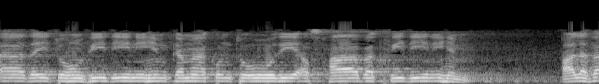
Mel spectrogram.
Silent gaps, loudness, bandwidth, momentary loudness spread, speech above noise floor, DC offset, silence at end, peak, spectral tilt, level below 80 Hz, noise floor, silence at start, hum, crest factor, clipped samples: none; -11 LUFS; 6.6 kHz; 8 LU; 23 dB; under 0.1%; 0 s; 0 dBFS; -8.5 dB/octave; -42 dBFS; -32 dBFS; 0 s; none; 10 dB; 0.5%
